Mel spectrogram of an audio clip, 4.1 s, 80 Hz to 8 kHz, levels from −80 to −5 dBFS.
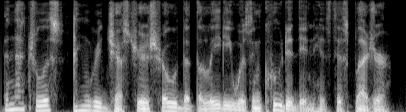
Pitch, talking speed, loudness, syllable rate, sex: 95 Hz, 190 wpm, -16 LUFS, 6.8 syllables/s, male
